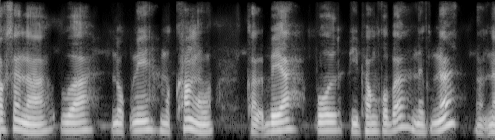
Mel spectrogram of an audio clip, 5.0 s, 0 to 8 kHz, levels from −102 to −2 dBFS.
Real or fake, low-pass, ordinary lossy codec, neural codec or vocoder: fake; none; none; codec, 16 kHz, 4 kbps, X-Codec, HuBERT features, trained on general audio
